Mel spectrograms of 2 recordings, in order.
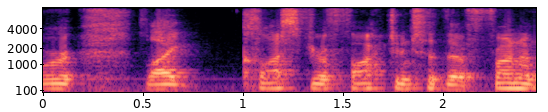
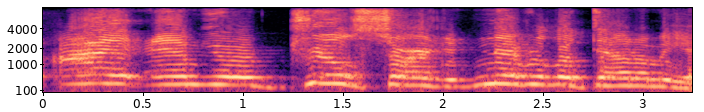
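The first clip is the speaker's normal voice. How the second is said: drill sergeant yell; 7 semitones higher, 4 dB louder than usual. Retold or imitated. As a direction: spell it out to a recruit. Drill sergeant yelling at recruit.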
